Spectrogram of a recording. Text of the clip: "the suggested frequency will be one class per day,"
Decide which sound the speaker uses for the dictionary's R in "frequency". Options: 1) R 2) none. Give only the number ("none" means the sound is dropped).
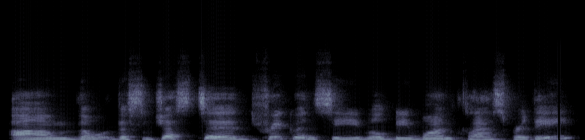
1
